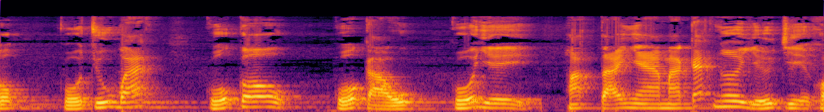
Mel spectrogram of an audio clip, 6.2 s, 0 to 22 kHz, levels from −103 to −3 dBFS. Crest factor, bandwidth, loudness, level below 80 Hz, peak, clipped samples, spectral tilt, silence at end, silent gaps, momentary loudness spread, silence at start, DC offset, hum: 14 dB; 12.5 kHz; -17 LUFS; -52 dBFS; -4 dBFS; under 0.1%; -4 dB/octave; 0 s; none; 9 LU; 0 s; under 0.1%; none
